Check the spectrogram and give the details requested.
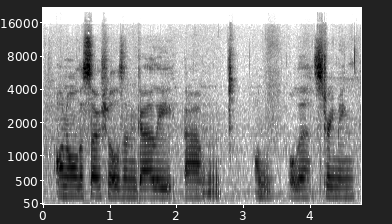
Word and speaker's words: Girli: more um and yeah you can find me girly music on all the socials and girly um on all the streaming sites and stuff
